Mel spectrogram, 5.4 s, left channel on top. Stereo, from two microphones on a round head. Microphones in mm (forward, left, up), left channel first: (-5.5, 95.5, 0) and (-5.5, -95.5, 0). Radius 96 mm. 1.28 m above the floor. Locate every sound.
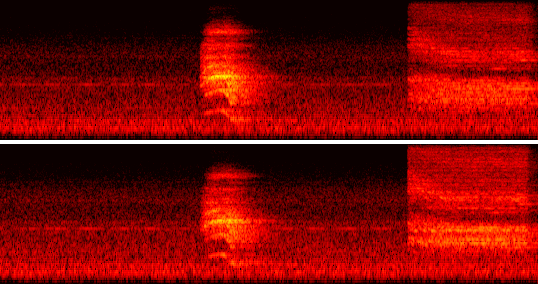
2.0 s a shout: 80° left, 1.5 m
4.1 s sawing: 35° right (ahead or behind), 1.5 m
